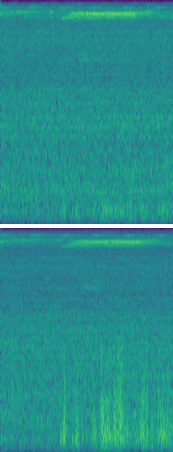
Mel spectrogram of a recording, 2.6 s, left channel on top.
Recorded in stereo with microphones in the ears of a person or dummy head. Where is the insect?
50° left (ahead or behind), 1.2 m.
